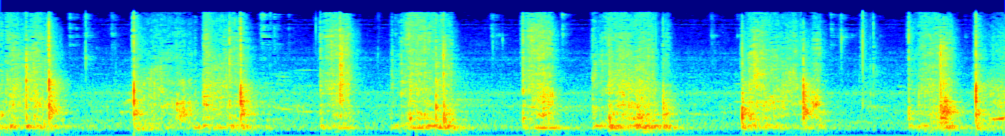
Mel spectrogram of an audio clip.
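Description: A metal ladle stirs thick urad dal porridge in an aluminium pot, scraping around the pot in strokes about once a second. Some strokes carry sharp clicks where the ladle knocks the side of the pot.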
